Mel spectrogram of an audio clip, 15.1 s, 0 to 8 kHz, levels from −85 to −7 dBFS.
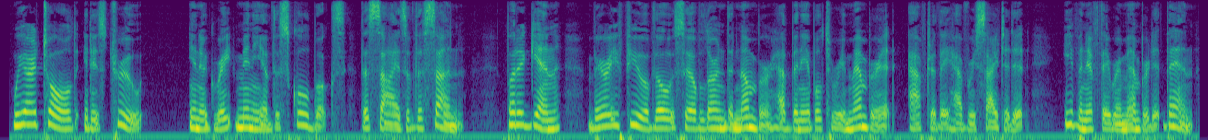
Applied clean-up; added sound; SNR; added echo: none; none; none; none.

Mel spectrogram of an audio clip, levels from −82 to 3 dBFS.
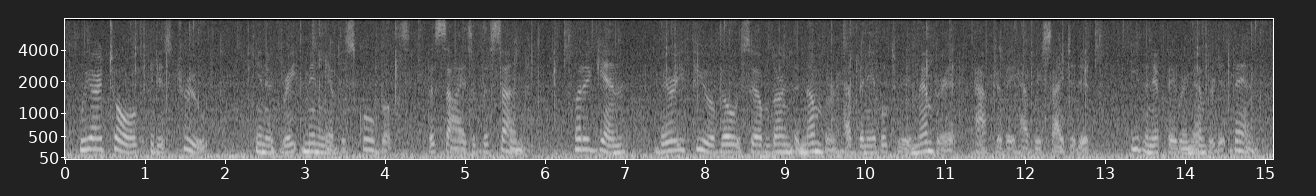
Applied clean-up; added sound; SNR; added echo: none; Rain; 2 dB; none.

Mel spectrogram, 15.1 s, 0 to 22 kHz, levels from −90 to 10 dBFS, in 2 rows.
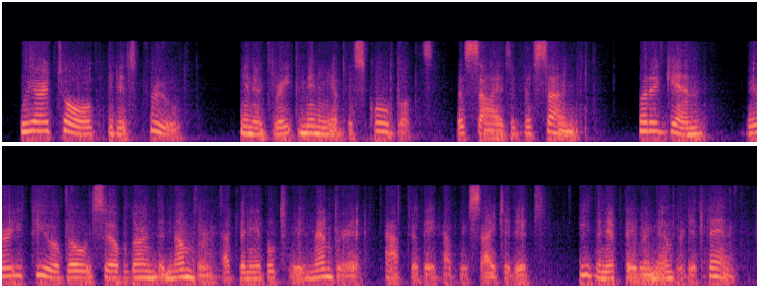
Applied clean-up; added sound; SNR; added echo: neural mask model RNNoise.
